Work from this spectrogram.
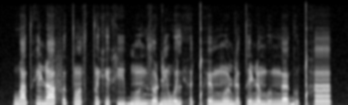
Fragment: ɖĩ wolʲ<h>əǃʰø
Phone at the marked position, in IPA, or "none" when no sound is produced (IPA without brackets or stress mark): h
